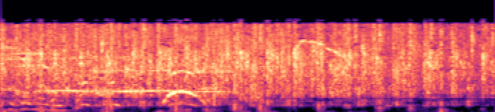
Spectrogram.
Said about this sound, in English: And this committee deserves a tremendous round of applause from us, I'll tell you.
